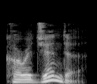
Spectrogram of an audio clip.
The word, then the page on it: corrigenda: British English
